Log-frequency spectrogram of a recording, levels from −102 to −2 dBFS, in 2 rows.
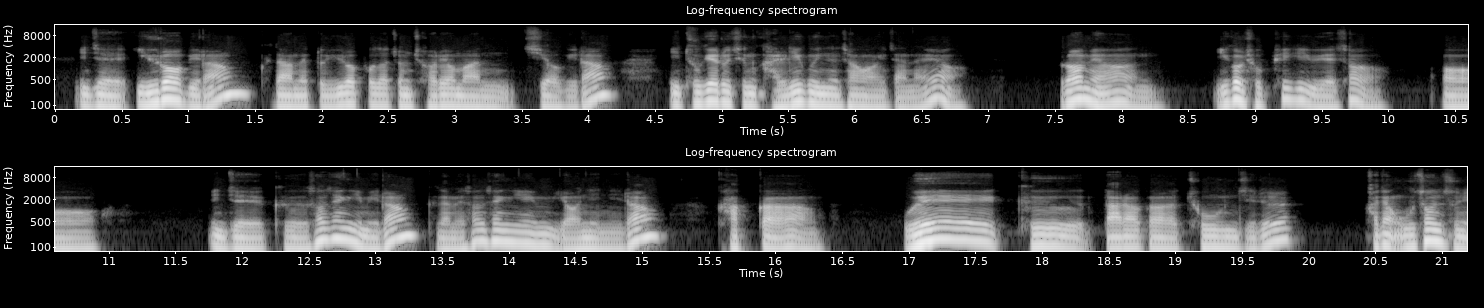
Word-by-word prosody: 이제 95 -2 0
유럽이랑 130 - +4
그다음에 90 -1 -1
또 95 - -3
유럽보다 105 0 0
좀 95 0 -1
저렴한 90 -4 -1
지역이랑 90 - -2 0.4
이 110 - -1
2 115 +2 -1
개로 125 -1 +4
지금 105 -1 -1
갈리고 105 +6 +1
있는 100 -2 +2
상황이잖아요. 85 - -3 0.7
그러면 115 - +2 0.4
이걸 125 +6 +4
좁히기 120 +3 -3
위해서 85 - -4 0.4
어 90 -1 -2 0.8
인제 90 -2 -1
그 90 -1 -4
선생님이랑 160 - +2
그다음에 85 -1 -4
선생님 130 -4 +1
연인이랑 90 - 0 0.4
각각 90 -4 -1 0.6
왜 150 - +5 0.2
그 110 -5 0
나라가 95 -2 0
좋은지를 100 - -1 0.5
가장 110 -2 0
우선 145 +8 +4
순위 100 -6 -2
100 Hz, 245 characters per minute, -23 LUFS, 90-125 Hz, 0.8 s, 왜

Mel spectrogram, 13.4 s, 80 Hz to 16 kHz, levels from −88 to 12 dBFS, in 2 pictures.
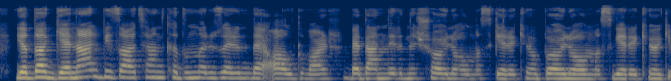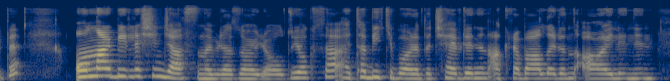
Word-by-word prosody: ya 240 -2 +6
da 265 0 +9
genel 250 +4 +3
bir 275 - -2
zaten 255 0 -2
kadınlar 240 -1 -4
üzerinde 230 -1 -3
algı 215 0 -4
var, 205 +1 -7
bedenlerinin 215 -1 -3
şöyle 215 -1 -4
olması 195 0 -11
gerekiyor, 200 +1 -6
böyle 210 -1 +1
olması 200 0 -4
gerekiyor 200 0 -2
gibi. 200 - -4 0.6
Onlar 315 +1 +10
birleşince 300 -3 +2
aslında 215 -2 -2
biraz 195 +1 -4
öyle 200 -1 -2
oldu 195 +3 -6
yoksa 245 +3 -2
ha, 235 -2 -5
tabii 265 -1 +1
ki, 245 -4 -7
bu 220 - 0
arada, 205 0 -1
çevrenin, 225 0 -1
akrabaların, 215 0 -3
ailenin, 210 0 -4
215 Hz, 145 wpm, -25 LUFS, 205-245 Hz, 0.6 s, Onlar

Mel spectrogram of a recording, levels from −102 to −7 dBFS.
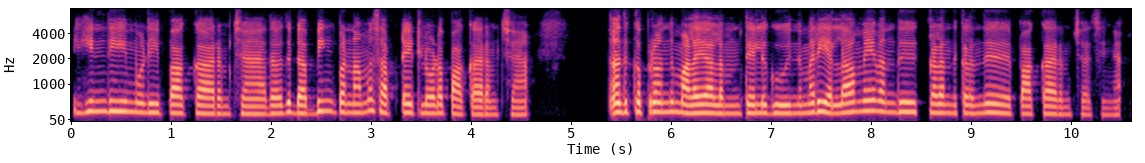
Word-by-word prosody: ஹிந்தி 270 +1 +1 0.2
மொழி 240 -1 0 0.2
பாக்க 220 0 0 0.2
ஆரம்பிச்சேன். 205 0 -4
அதாவது 210 +3 0
டப்பிங் 265 +6 0
பண்ணாம 240 +3 -1
சப்டைட்டிலோட 225 -1 0
பாக்க 195 -3 -3
ஆரம்பிச்சேன். 185 0 -7 0.9
அதுக்கப்புறம் 255 0 +3
வந்து 255 +1 -1
மலையாளம், 220 -1 +3
தெலுகு 220 0 +1
இந்தமாரி 235 +4 0
எல்லாமே 255 +5 +2
வந்து 250 0 -2 0.3
கலந்து, 230 -1 0
கலந்து 220 +2 -1 0.3
பார்க்க 205 0 -1
ஆரம்பிச்சாச்சுங்க. 180 -2 -11
225 Hz, 120 wpm, -23 LUFS, 205-245 Hz, 0.9 s, அதுக்கப்புறம்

